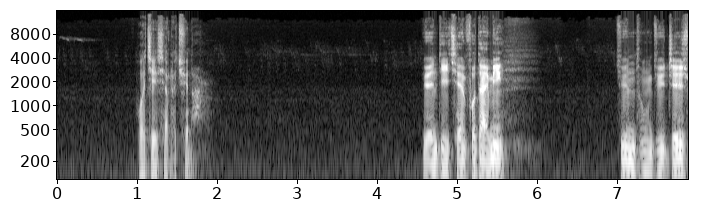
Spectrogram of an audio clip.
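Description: Two middle-aged men talk calmly in turns, close by.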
